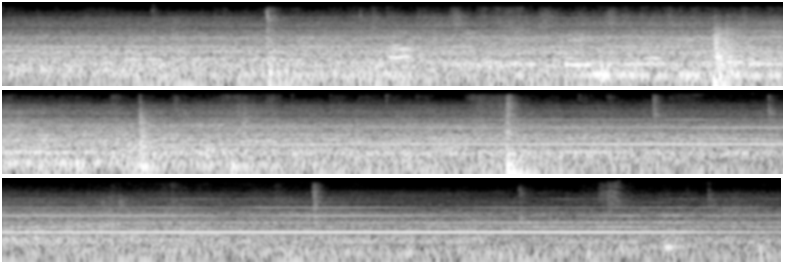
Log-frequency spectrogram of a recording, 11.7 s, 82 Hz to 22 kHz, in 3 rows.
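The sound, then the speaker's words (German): An older tram model being warmed up at about 4 a.m., an hour before the first trams go out, so that it heats and its machinery pre-runs: its converters give a steady electrical hum with high whining tones that shift partway through, broken by a few sharp clicks and knocks. “Dass sie heizen, dass die Maschine vorläuft, vor allem eben mit den Alten.”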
